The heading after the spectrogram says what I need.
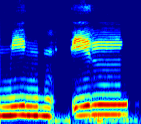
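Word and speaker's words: مِنْ عِلْمٍ: Itu tadi yang min ilmi atau min ilmi yang bacanya Ustazah yang Dialirkan ya, dialirkan lamnya dulu ya, baru disukunkan mimnya.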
